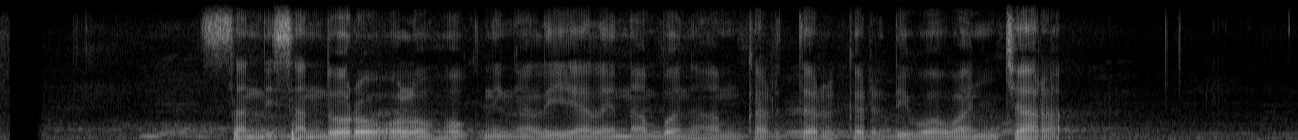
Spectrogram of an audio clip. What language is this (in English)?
Sundanese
